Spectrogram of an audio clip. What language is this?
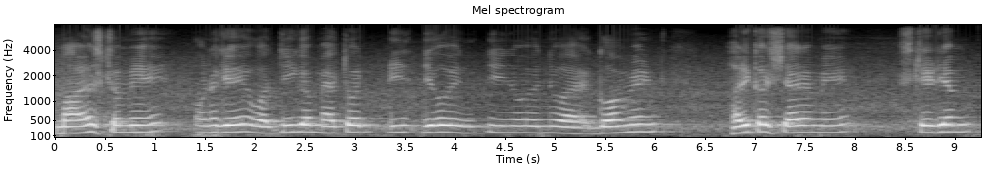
Sindhi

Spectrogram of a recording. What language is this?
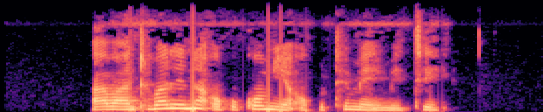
Ganda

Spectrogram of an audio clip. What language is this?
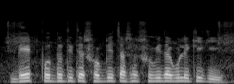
Bangla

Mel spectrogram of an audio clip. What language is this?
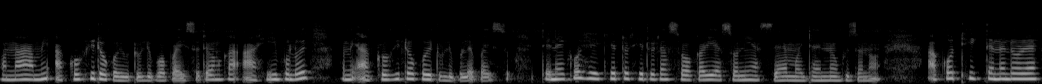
Assamese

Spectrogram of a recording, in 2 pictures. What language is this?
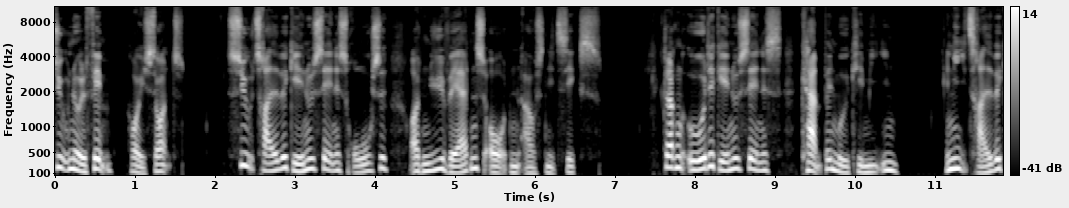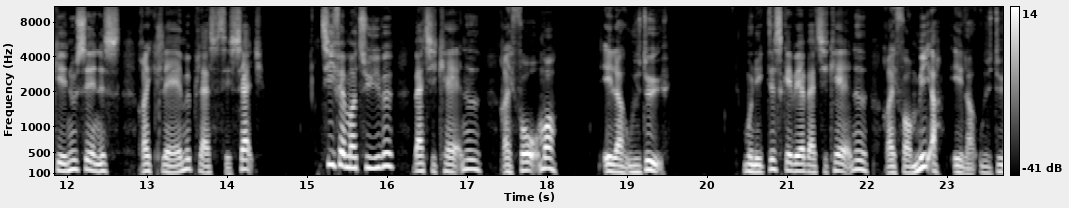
Danish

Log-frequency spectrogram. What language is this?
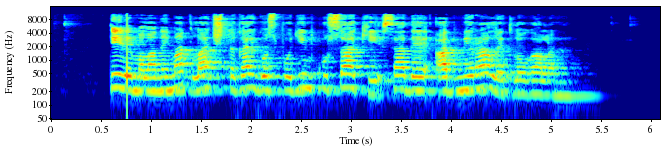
Mari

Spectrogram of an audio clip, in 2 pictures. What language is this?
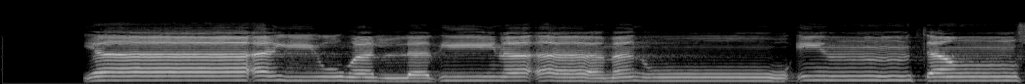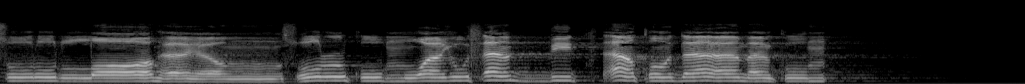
Arabic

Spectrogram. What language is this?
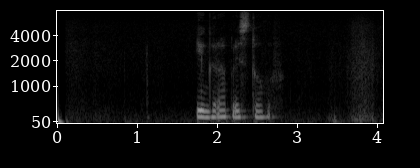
Russian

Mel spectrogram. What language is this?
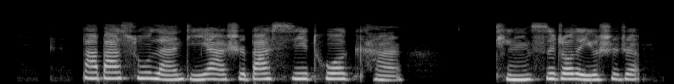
Chinese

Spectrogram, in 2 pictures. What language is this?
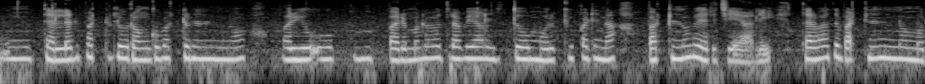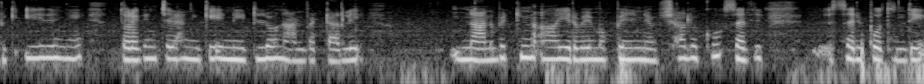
Telugu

